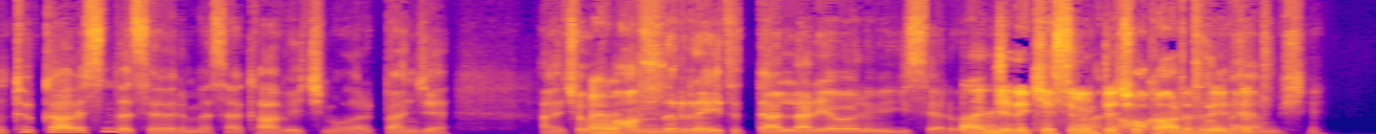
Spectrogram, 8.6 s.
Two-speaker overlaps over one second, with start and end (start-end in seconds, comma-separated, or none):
6.0-7.9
